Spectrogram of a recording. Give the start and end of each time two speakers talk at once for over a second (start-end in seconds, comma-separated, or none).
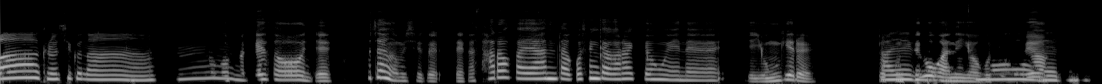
8.8-10.5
